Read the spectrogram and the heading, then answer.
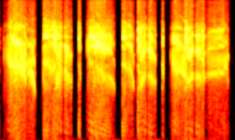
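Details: Edible-nest swiftlet call used to attract swiftlets: loud, rasping, buzzy chattering phrases with brief gaps between them, continuing throughout.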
